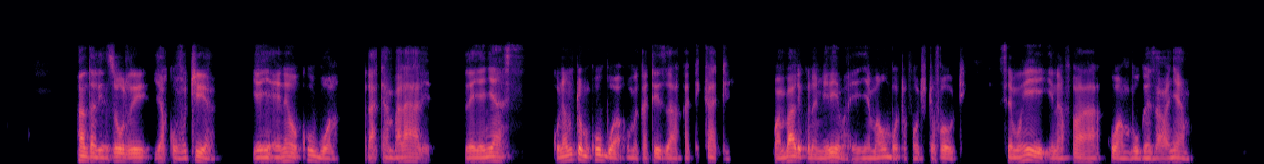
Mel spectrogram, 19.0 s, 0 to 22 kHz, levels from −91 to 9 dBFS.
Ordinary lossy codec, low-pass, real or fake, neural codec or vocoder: Opus, 24 kbps; 7.2 kHz; fake; autoencoder, 48 kHz, 32 numbers a frame, DAC-VAE, trained on Japanese speech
